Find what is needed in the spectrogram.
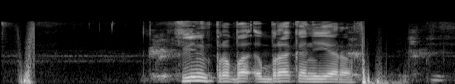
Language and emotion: Russian, neutral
